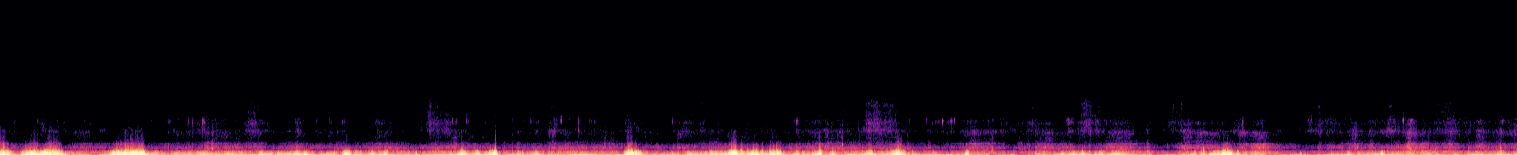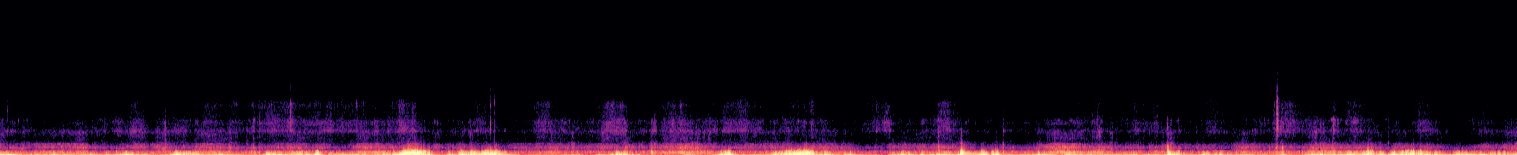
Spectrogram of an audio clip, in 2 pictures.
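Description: Wind buffeting the microphone: a loud low rumble that swells and drops in irregular gusts, with faint rustles of dry grass as the wearer walks.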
